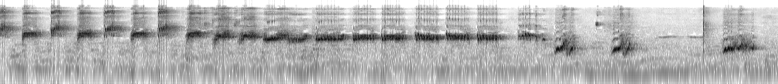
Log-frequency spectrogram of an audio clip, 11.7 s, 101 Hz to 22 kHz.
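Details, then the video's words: Oriental magpie-robin singing loudly, used to lure other magpie-robins; long run of rapidly repeated buzzy whistled notes at a steady mid-high pitch, ending in a few separate downward-swooping calls. "murai batu bersuara kera Real 100 % MANTUL buat pancingan murai"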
